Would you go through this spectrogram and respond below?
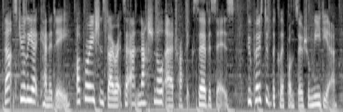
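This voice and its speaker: A woman's voice: a little high, lively intonation, normal speed, soft background music. A woman presenting scripted news as a podcast host.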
